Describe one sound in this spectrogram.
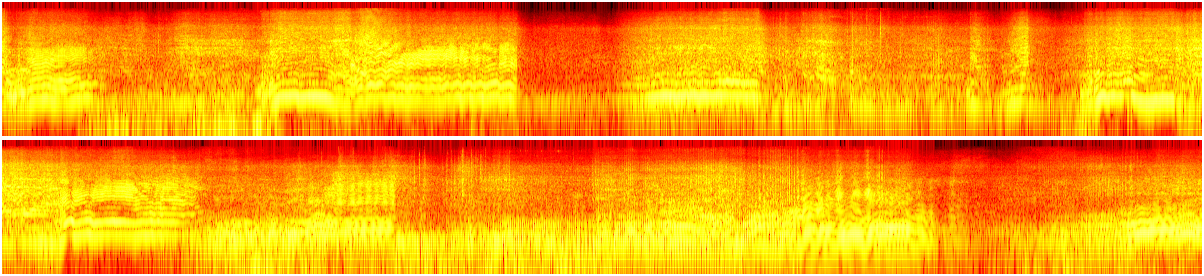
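A dirt bike engine revs hard and rises and falls in pitch as it speeds past.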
